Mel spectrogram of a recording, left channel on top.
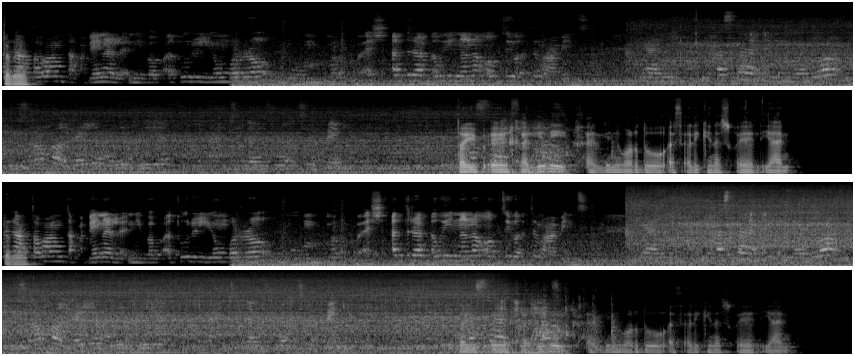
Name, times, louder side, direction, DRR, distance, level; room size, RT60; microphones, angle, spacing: voice 1, 0.0-12.0 12.9-14.3, right 4 dB, 60° right, 1.4 m, -37 dB
sound 1, 2.3-14.2, equal, 5° right, 0.3 m, -41 dB
Water tap faucet, 6.2-14.7, right 7 dB, 80° right, 0.6 m, -35 dB
voice 2, 13.1-16.4, left 6 dB, 75° left, 0.4 m, -30 dB
5.8 x 5.6 x 3.2 m
head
